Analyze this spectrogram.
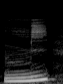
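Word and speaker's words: mis: Mi, same advice here, don't pronounce the final S like we had here. T is not pronounced, S is not pronounced.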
